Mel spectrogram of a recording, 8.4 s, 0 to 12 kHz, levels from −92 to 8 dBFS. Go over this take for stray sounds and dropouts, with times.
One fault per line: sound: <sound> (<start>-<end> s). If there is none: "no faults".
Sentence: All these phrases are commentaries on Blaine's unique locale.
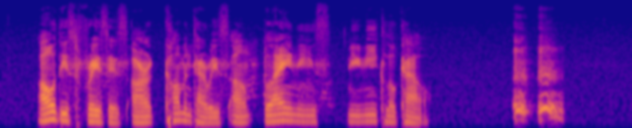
sound: throat clearing (6.8-7.5 s)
